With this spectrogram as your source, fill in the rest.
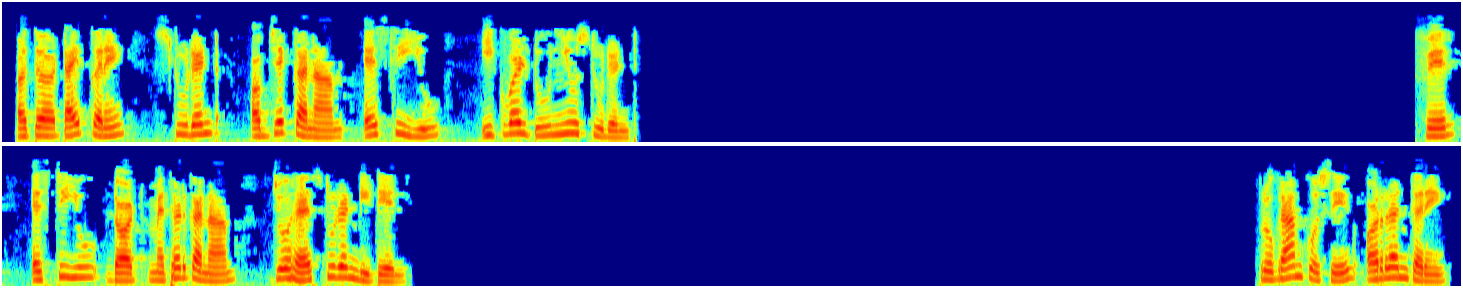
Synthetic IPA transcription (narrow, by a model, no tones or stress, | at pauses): ət̪əʈaip̚kəɾẽ | sʈuːɖə̃ɳʈ | ɔb̚d͡ʑek̚ʈ̚kanaːm | esʈiju | iːkʋəlʈunjuːsʈuːɖəɳʈ | fɪɾ | ɛsʈiːjuːɖɔːʈmɛt̪ʰəɽkanaːm | d͡ʒoːɦɛsʈuːɖə̃ɳʈ̚ɖiːʈeːl | pɾoːɡɾaːmkoseːʋɔːɾːɐnkɐɾẽː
